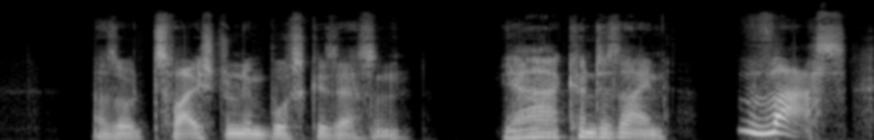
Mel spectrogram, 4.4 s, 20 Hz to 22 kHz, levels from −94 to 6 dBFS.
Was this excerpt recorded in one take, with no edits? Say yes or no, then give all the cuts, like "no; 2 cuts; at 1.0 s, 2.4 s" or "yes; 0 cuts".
yes; 0 cuts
